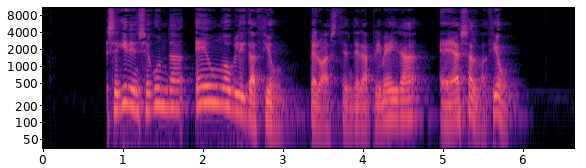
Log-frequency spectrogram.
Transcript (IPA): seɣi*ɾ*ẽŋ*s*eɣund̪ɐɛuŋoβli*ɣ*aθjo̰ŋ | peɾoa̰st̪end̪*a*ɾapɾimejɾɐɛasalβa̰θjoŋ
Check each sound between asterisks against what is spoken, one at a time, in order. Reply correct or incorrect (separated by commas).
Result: correct, correct, correct, incorrect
